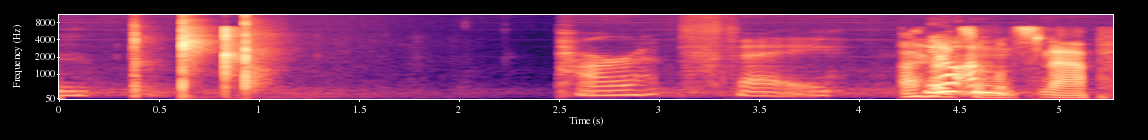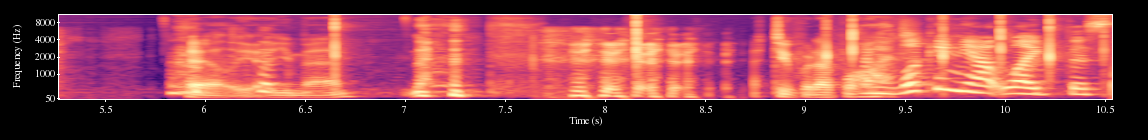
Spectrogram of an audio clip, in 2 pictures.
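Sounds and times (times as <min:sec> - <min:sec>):
hand claps for audio sync: 0:00.4 - 0:01.2, 0:06.0 - 0:06.8, 0:07.6 - 0:10.5
speech: 0:02.6 - 0:10.5
laughter: 0:04.2 - 0:05.2, 0:05.8 - 0:10.5.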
